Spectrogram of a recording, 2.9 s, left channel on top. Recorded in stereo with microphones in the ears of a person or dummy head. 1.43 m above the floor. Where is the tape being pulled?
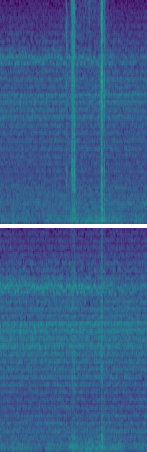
60° left (ahead or behind).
